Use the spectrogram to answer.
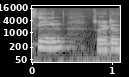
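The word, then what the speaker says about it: Seine: that is your s-e-i-n-e please don't get confused with the pronunciation it is seen so it is not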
